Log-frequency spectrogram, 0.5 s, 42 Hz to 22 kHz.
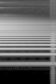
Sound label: Keyboards Old School, G2; USB Soundscan vol.09; AKAI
